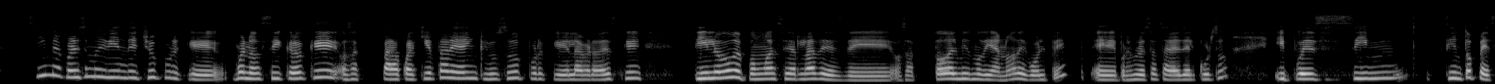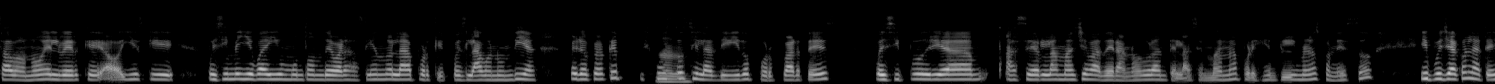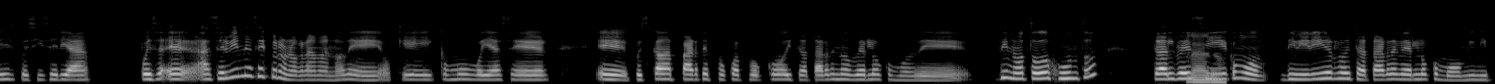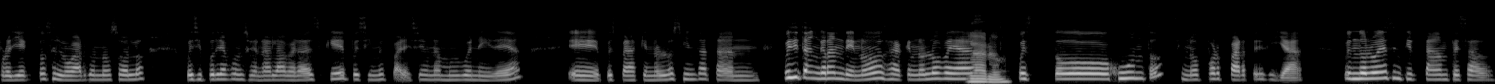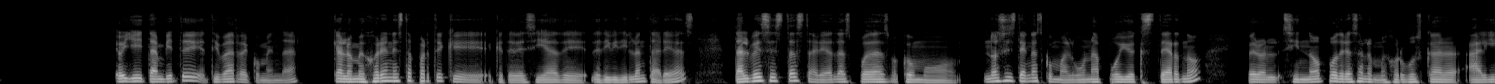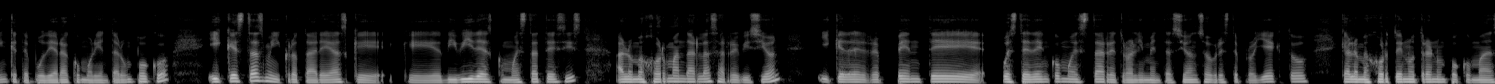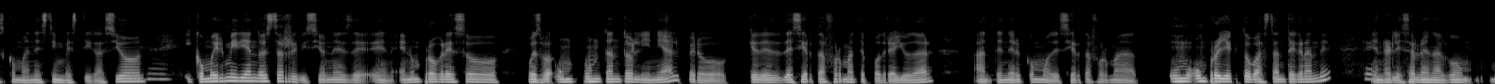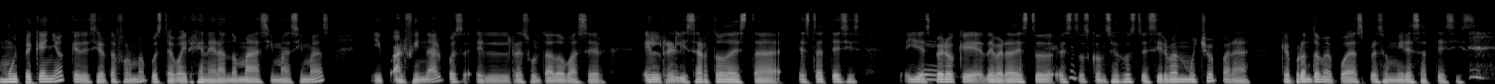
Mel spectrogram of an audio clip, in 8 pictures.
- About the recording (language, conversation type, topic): Spanish, advice, ¿Cómo puedo dejar de procrastinar al empezar un proyecto y convertir mi idea en pasos concretos?
- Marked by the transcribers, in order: lip smack; chuckle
